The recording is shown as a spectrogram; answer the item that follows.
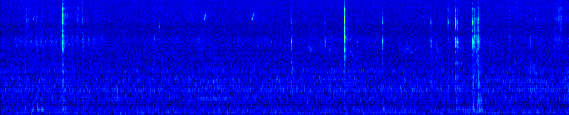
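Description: A few sparse, faint clicks and ticks as hands work the wires loose from an outdoor light fixture at its junction box, the sharpest about a second in, near the middle and near the end.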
